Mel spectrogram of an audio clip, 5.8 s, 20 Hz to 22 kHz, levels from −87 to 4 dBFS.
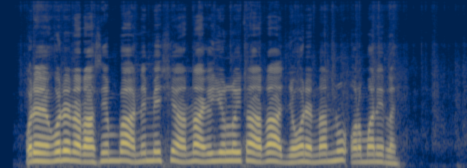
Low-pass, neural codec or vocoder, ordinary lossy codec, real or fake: none; none; none; real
